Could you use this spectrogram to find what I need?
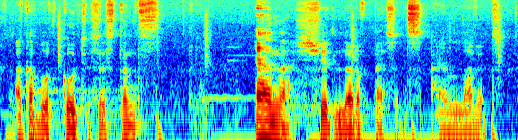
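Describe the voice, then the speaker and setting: A man with a non-native accent speaks at a moderate pace in a very deep, low pitch, somewhat breathy and with ordinary pitch variation. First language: not English. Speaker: league recap commentator. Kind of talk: casual game preview commentary. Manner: hesitant, with fillers.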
